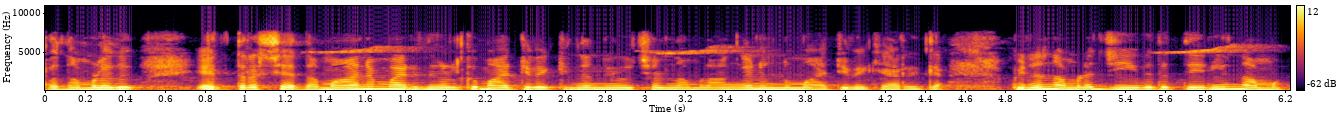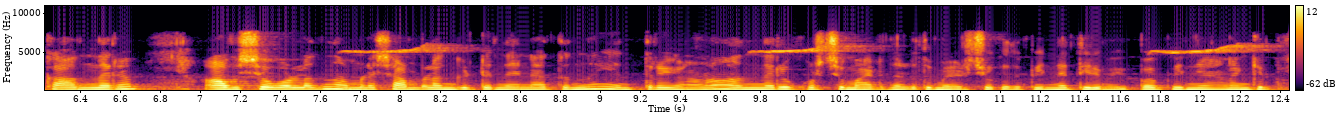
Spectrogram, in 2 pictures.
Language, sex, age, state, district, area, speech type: Malayalam, female, 45-60, Kerala, Alappuzha, rural, spontaneous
